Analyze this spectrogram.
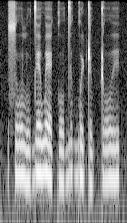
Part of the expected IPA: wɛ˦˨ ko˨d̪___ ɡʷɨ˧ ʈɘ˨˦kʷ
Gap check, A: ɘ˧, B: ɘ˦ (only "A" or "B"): B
